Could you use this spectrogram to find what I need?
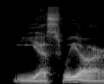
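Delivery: deadpan, straight-faced, very low and soft. Retelling answering people who asked if they were important, retelling a deadpan answer. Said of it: "with a straight face and said".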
